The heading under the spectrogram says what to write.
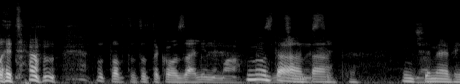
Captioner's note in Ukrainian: сміх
